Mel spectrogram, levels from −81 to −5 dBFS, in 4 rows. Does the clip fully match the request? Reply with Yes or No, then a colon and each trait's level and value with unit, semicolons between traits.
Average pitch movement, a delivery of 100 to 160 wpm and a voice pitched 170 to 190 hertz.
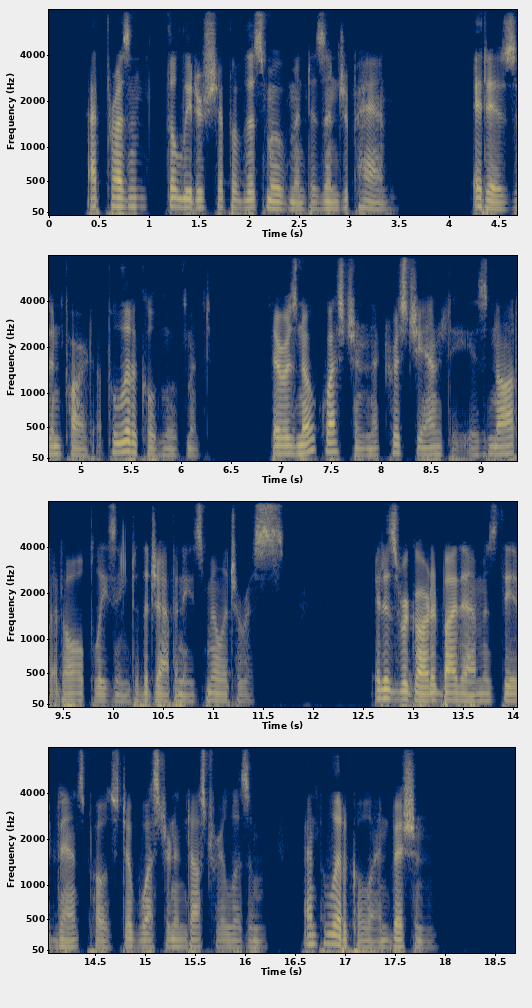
No: average, 3.4 semitones; average, 150 wpm; low, 100 Hz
